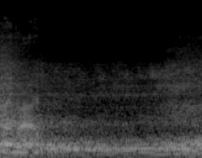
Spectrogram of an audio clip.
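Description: An old car engine rumbles and revs outside, a steady low, throaty drone that holds at fairly even loudness throughout, slightly stronger at the start.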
